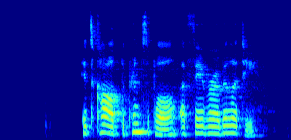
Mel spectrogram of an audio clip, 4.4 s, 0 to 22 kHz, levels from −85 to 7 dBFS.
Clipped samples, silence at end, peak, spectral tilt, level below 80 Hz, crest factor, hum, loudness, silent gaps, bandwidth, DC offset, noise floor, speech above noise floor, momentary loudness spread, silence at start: under 0.1%; 0.55 s; -16 dBFS; -5.5 dB/octave; -82 dBFS; 20 dB; none; -33 LUFS; none; 15.5 kHz; under 0.1%; -86 dBFS; 54 dB; 13 LU; 1.25 s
